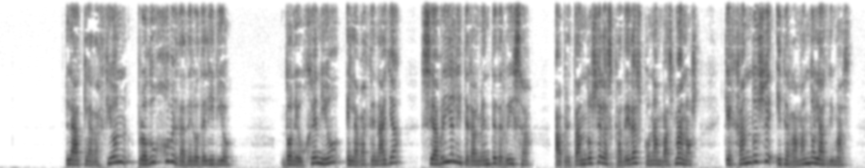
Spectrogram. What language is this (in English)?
Spanish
